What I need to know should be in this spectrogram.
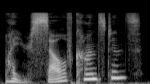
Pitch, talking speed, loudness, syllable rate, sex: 190 Hz, 120 wpm, -18 LUFS, 4.4 syllables/s, female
